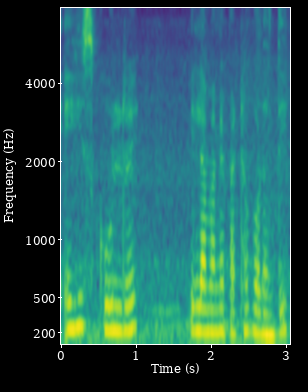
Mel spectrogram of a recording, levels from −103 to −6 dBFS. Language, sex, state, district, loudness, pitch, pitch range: Odia, female, Odisha, Khordha, -16 LUFS, 210 Hz, 200-220 Hz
